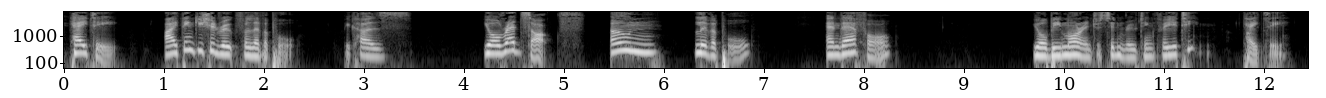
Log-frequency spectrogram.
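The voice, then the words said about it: Put-on British accent. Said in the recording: “When did I get a British accent? ... I obtained a British accent ... Did I lose it halfway through? ... I could listen to an accent like that all day long.”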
